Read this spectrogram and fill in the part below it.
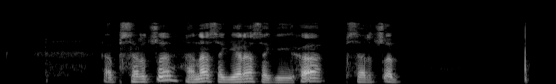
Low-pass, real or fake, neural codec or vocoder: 7.2 kHz; real; none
